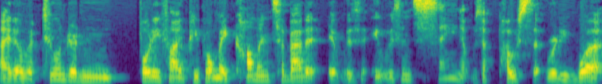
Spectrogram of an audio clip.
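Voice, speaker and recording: In a dark, mellow tone that is somewhat breathy, a man talks at a fairly quick pace with hardly any pauses. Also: fairly high pitch for a man, ordinary pitch variation. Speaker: social media trainer. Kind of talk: webinar presentation. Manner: fast.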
